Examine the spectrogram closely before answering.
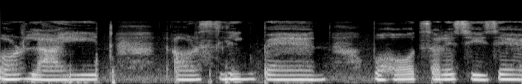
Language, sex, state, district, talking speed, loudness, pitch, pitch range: Hindi, female, Tripura, West Tripura, 105 wpm, -12 LUFS, 225 Hz, 220-235 Hz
